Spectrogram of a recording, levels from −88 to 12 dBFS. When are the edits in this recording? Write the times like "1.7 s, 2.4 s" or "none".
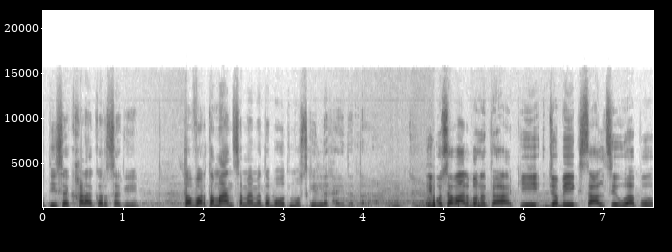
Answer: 4.4 s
